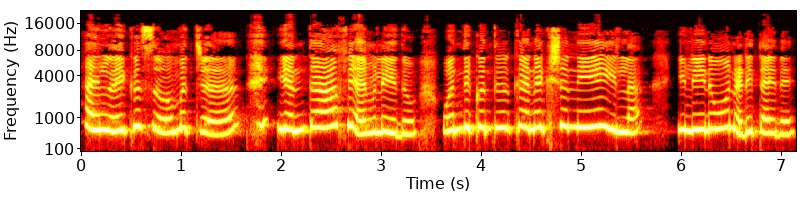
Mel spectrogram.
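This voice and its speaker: A cheeky young cartoon bride, full of mischief and teasing. She talks in a sing-song way, very high and squeaky. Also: measured pace, heavy background noise.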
